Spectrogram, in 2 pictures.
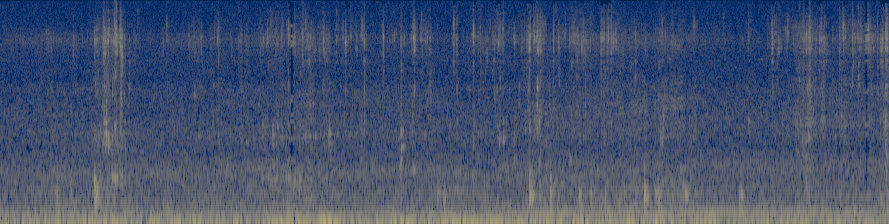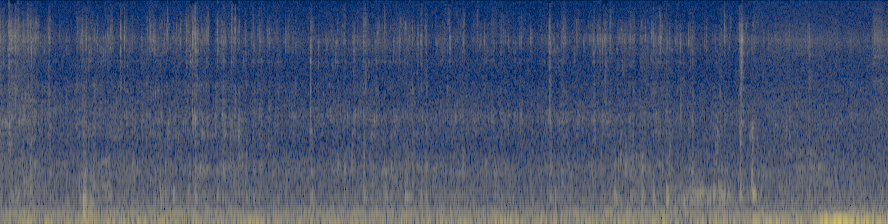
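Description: Water trickling and sloshing as a plastic pitcher is dipped into a cooler of water holding live bluegills, with light knocks of plastic against the cooler.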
